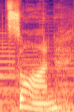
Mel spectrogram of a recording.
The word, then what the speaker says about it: Tson: Joseph Son, T-S-O-N is how that's spelled,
